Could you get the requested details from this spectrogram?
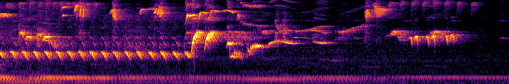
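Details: White-rumped shama singing a varied, rapid song: a run of repeated short notes, then sweeping whistles and harsh chattering phrases; a low hum runs underneath.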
